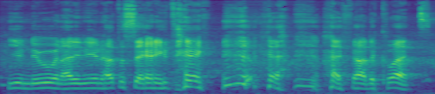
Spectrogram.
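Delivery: talking through helpless laughter; words broken up by laughing; exasperated laughing. Real, not acted. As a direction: laugh between phrases, half beaten. Laughs in disbelief after the outburst.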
